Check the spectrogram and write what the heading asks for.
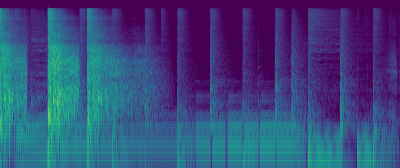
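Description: Three rifle shots from a scoped centerfire bolt-action rifle in quick succession within the first two seconds, each with a short echoing tail: test shots to confirm the freshly adjusted scope's zero. Background music plays underneath and fades out near the end.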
